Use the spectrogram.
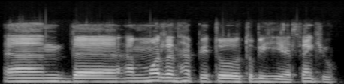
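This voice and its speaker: A middle-aged man with a Lebanese accent answering interview questions in halting, hesitant phrases. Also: a little high, level tone, darkish tone, smooth, muffled recording. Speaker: interview guest, business executive.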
